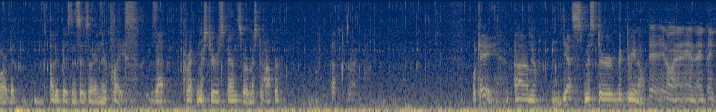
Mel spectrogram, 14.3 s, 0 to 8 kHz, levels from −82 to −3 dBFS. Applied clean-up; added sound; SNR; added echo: none; Trickle, dribble; -1 dB; reverberation time 1.5 s.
